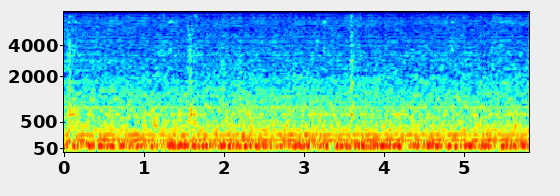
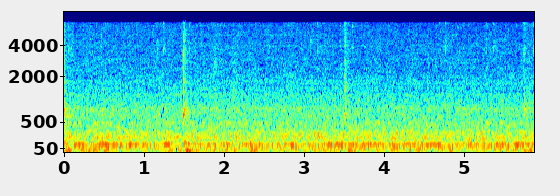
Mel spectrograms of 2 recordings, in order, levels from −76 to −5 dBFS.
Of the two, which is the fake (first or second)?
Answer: first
